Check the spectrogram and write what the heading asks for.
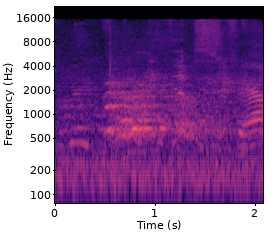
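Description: A dog barking and yipping in a burst about half a second in, with more near the end, over background voices.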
